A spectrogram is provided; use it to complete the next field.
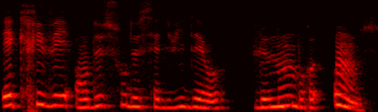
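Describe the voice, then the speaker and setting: Her voice sits fairly high, and the pitch moves up and down in an ordinary way. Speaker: spiritual channeler. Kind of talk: spiritual message. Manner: warm, affectionate.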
